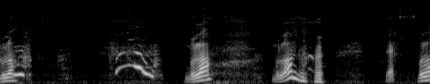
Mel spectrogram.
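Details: German Shepherd named Jack trying to meet his friend: arched, wavering whines and quick falling yelp-like cries in bursts, separated by short silences.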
